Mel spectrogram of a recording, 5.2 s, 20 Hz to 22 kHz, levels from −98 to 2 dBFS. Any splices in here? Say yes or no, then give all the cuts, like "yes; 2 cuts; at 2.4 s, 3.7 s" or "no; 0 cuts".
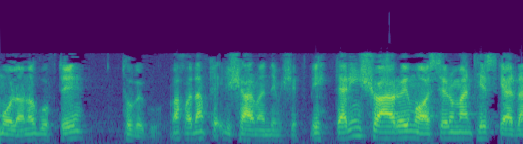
yes; 2 cuts; at 1.6 s, 3.0 s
